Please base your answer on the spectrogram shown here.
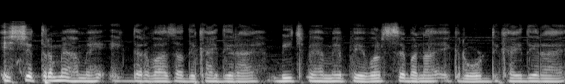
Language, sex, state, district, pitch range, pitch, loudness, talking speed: Hindi, male, Bihar, Gaya, 140-155 Hz, 145 Hz, -17 LUFS, 220 wpm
